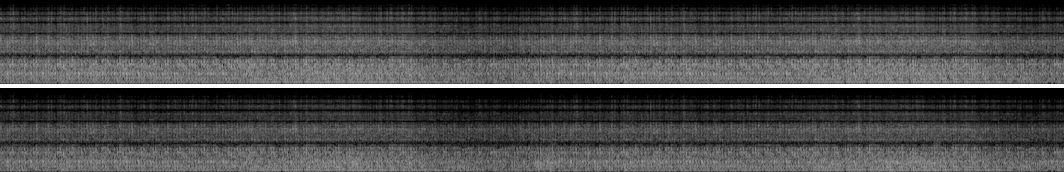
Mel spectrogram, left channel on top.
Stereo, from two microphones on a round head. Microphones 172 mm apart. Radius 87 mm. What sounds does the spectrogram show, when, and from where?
0.0 s an engine running: 30° left (ahead or behind)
